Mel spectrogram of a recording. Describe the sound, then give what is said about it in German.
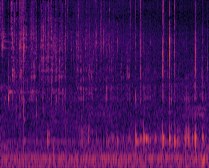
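Austrian Amber Vienna lager, from a bottle just opened, pours into a glass in a steady, fizzy rush, with a few brighter gurgling pops and splashes in the second half. No one speaks. “Und schenkt das dann mal ein.”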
